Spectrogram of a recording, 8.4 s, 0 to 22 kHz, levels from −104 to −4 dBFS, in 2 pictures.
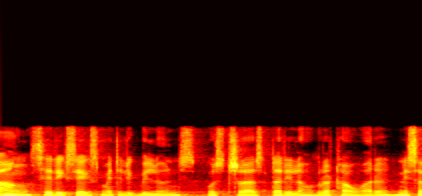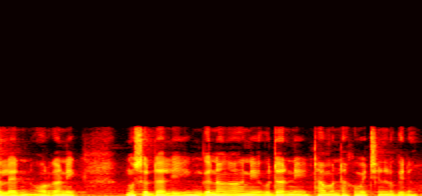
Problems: none marked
